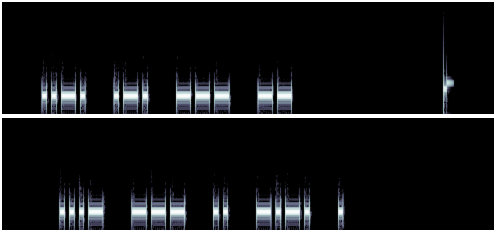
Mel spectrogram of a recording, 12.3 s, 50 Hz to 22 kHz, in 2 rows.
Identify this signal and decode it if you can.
Morse code, heard as a keyed tone, about 20 wpm, spaced as for 14 wpm, 700 Hz. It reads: FROM VOICE
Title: 2x Character Spacing - Top 500 Words - 20wpm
